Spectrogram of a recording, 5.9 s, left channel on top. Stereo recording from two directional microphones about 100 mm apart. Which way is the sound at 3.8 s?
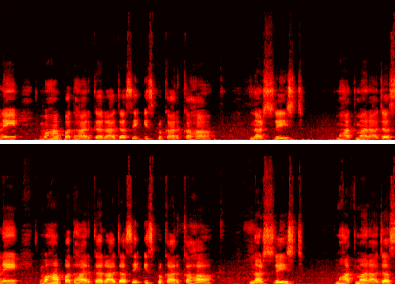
35° right (ahead or behind).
